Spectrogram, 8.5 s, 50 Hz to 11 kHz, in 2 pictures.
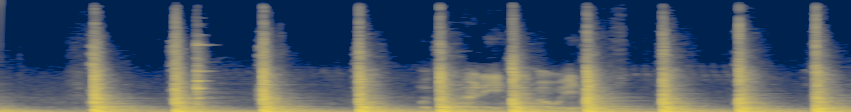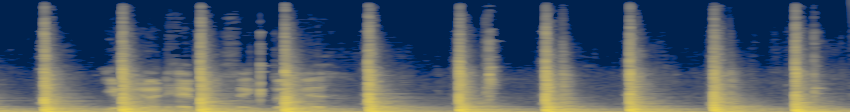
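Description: Claw hammer beating the sheet-metal lip inside a Nissan R33 Skyline's rear wheel arch, in steady blows about two a second. The guard lip is being knocked flat to clear wheels whose offset is aggressive for the guards.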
